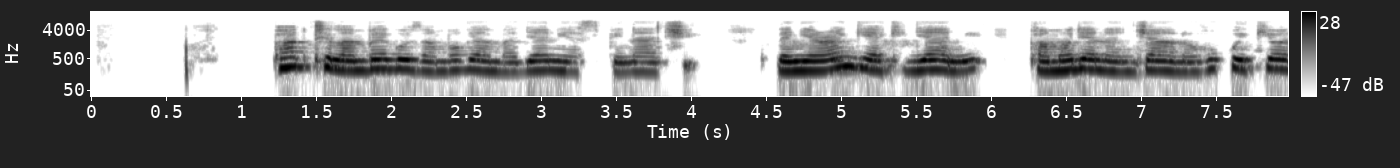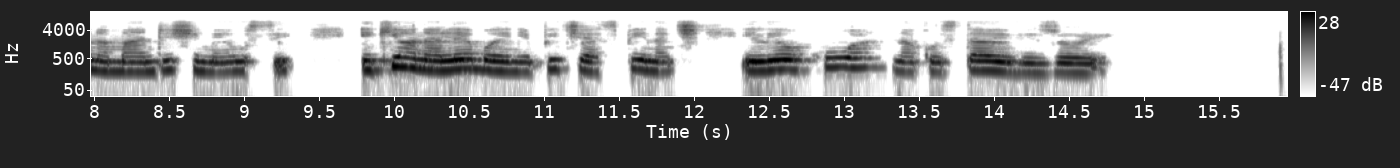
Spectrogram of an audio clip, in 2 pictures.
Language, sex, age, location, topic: Swahili, female, 18-24, Dar es Salaam, agriculture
